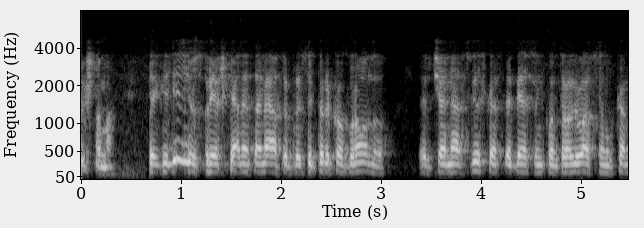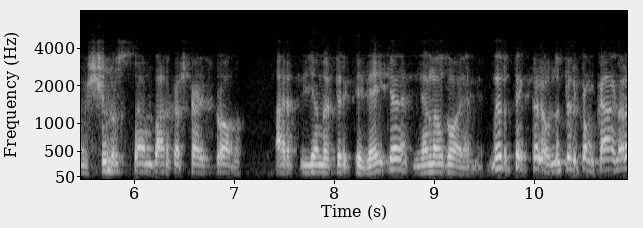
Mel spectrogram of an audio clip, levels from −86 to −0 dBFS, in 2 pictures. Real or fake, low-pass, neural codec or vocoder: fake; 7.2 kHz; codec, 16 kHz, 4 kbps, FunCodec, trained on Chinese and English, 50 frames a second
